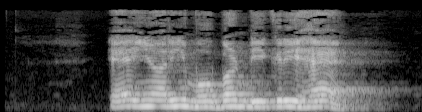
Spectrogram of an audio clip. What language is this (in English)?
Marwari (Pakistan)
